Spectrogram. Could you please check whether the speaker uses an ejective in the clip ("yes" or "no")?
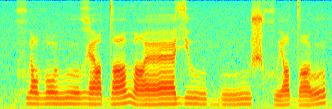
no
